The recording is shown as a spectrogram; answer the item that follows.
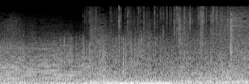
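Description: Cinematic logo-reveal music: a held tonal drone, then a deep boom with sharp crackling hits building to its loudest in the second half.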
